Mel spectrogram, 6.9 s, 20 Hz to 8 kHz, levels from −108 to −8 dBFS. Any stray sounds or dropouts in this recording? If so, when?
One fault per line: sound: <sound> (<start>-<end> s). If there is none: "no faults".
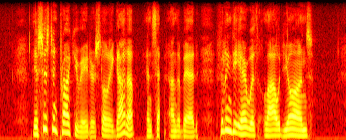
sound: dropout (3.2-3.3 s)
